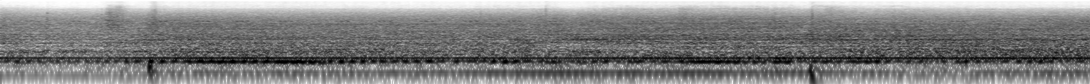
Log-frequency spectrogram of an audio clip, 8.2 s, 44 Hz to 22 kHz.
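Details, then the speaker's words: 1985 Merkur XR4Ti after upper intake reassembly; the radiator fan comes on at start-up (no AC belt fitted); steady motor hum at an even pitch over the idling engine with no rattles or scraping; fan spinning normally. "well that's cool I had the fan turn on let me get this thing started a second"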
